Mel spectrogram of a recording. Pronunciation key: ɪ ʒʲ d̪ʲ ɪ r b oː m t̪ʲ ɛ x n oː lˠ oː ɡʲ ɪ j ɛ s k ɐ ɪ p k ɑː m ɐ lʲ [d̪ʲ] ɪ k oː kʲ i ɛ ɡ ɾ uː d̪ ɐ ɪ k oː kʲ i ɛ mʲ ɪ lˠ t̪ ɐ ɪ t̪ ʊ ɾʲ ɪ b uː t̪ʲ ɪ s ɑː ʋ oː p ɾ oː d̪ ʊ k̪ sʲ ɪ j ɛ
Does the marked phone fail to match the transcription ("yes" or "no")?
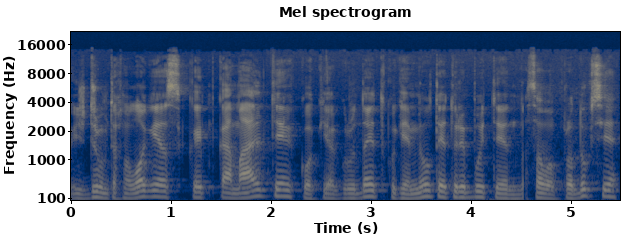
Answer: yes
